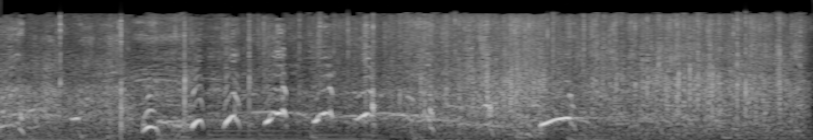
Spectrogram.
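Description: Live audience applauding, with scattered short laughs and whoops over the clapping.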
